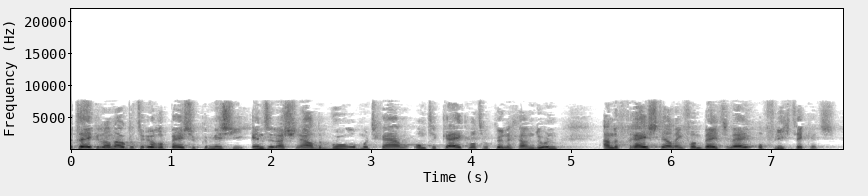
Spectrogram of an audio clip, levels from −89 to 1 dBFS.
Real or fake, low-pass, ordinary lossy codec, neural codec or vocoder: real; none; none; none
